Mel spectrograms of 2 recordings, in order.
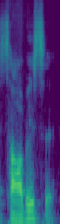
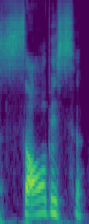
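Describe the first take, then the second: First: The first consonant is soft and plain. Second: The first consonant is tense and hard. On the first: The speaker calls it right. "자연스럽게 서비스" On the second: The speaker calls it wrong. "이렇게 된 소리는 쓰지 않아야 되죠"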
